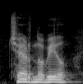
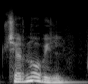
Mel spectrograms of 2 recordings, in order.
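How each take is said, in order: First: The stress is not on the middle syllable. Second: The stress is on the middle syllable. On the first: The speaker calls it wrong. "hay quienes le dicen Chernobyl" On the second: The speaker calls it right. "es Chernóbil con acento en la O"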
